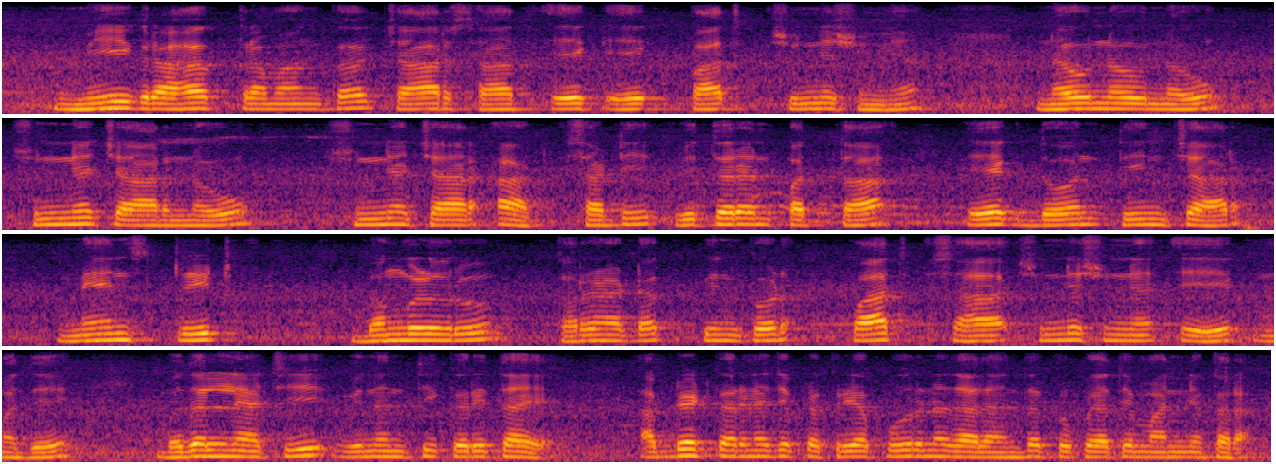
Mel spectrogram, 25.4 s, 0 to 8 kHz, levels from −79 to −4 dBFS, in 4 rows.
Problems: constant background noise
